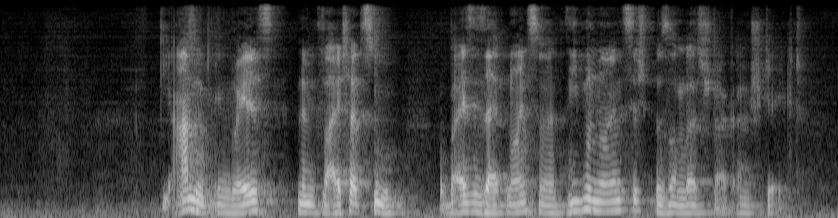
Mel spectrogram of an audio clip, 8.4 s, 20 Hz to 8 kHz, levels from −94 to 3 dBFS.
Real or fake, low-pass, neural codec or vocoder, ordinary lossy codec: fake; 7.2 kHz; codec, 44.1 kHz, 2.6 kbps, SNAC; none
